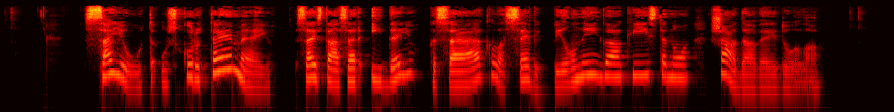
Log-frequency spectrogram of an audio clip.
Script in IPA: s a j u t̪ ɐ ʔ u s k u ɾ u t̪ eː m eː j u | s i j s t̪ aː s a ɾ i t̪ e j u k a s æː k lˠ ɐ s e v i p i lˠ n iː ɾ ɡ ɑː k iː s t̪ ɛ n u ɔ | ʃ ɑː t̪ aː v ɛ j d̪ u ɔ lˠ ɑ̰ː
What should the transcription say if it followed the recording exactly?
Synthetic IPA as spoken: s a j uː t̪ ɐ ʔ u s k u ɾ u t̪ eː m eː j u | s a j s t̪ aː s a ɾ i d̪ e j u k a s æː k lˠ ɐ s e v i p i lˠ n iː ɡ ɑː k iː s t̪ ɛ n u ɔ | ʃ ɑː d̪ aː v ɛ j d̪ u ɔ lˠ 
